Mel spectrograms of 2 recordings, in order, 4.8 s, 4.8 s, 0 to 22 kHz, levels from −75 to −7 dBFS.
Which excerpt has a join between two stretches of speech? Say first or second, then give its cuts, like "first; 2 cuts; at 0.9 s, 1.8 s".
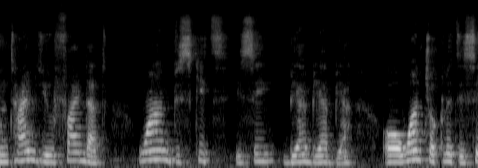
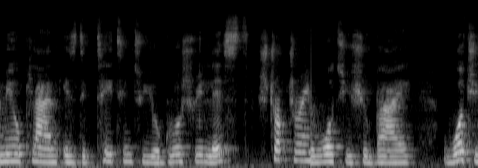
second; 1 cut; at 2.6 s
